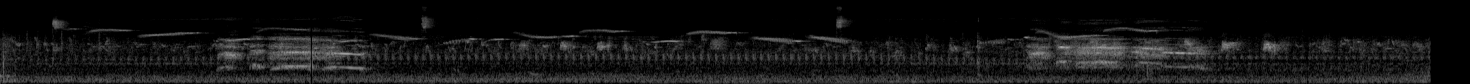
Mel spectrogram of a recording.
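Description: Birds calling outdoors: two longer, louder calls, about two seconds in and again about ten seconds in, over many short, high chirps. The sound cuts off suddenly just before the end.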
